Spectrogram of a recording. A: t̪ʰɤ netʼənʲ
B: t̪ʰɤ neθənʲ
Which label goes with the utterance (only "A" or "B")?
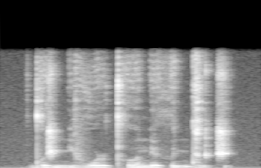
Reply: B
